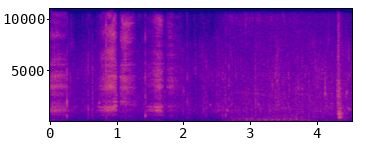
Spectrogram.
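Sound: rain falling outside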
